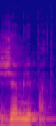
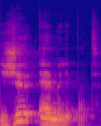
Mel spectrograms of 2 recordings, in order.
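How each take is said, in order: First: The vowel of 'je' is dropped and joined. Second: The vowel of 'je' is pronounced separately. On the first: The speaker calls it right. "on enlève le E et on met une apostrophe" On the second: The speaker calls it wrong. "c'est pas normal de dire je aime les pâtes"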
